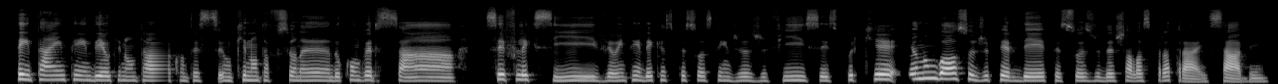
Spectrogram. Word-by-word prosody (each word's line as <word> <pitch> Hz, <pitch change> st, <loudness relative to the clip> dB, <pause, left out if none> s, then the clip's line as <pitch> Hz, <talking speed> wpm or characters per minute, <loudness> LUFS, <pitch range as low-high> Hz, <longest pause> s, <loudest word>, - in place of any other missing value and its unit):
tentar 225 Hz, -3 st, +5 dB
entender 205 Hz, -3 st, +1 dB
o -, -, +1 dB
que 200 Hz, +1 st, -10 dB
não 185 Hz, -1 st, -5 dB
está 180 Hz, 0 st, -1 dB
acontece 180 Hz, -1 st, -7 dB
o 175 Hz, -, -5 dB
que 215 Hz, -, -2 dB
não 195 Hz, -1 st, 0 dB
está 190 Hz, 0 st, -6 dB
funcionando, 185 Hz, -2 st, -2 dB
conversar, 175 Hz, -4 st, 0 dB, 0.3 s
ser 240 Hz, -, +4 dB
flexível, 185 Hz, -6 st, -1 dB
entender 185 Hz, +1 st, -2 dB
que 200 Hz, -, -10 dB
as 200 Hz, -, -10 dB
pessoas 195 Hz, -2 st, -6 dB
têm 190 Hz, -2 st, -7 dB
dias 175 Hz, 0 st, -6 dB
difíceis, 180 Hz, +2 st, -5 dB
porque 230 Hz, +2 st, +4 dB
eu 250 Hz, +1 st, +4 dB
não 285 Hz, +1 st, +5 dB
gosto 255 Hz, -2 st, +7 dB
de 195 Hz, +2 st, -4 dB
perder 180 Hz, -3 st, +1 dB
pessoas, 175 Hz, 0 st, -4 dB
de 175 Hz, +1 st, -9 dB
deixá-las 170 Hz, 0 st, -2 dB
para 185 Hz, 0 st, -2 dB
trás, 135 Hz, -6 st, -1 dB
sabe? 145 Hz, +1 st, +1 dB
185 Hz, 160 wpm, -24 LUFS, 175-205 Hz, 0.3 s, gosto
